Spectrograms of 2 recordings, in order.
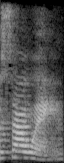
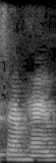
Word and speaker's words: Samhain: this candle next one Samhain or saw Wayne it's pronounced both ways I read it Samhain you can do sow in whatever is more widely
